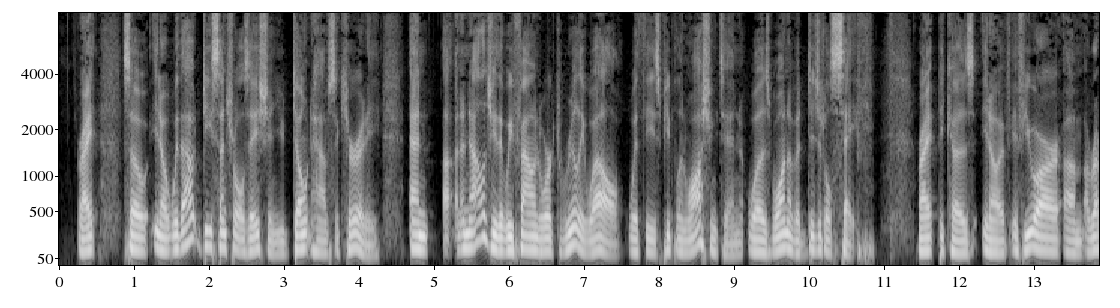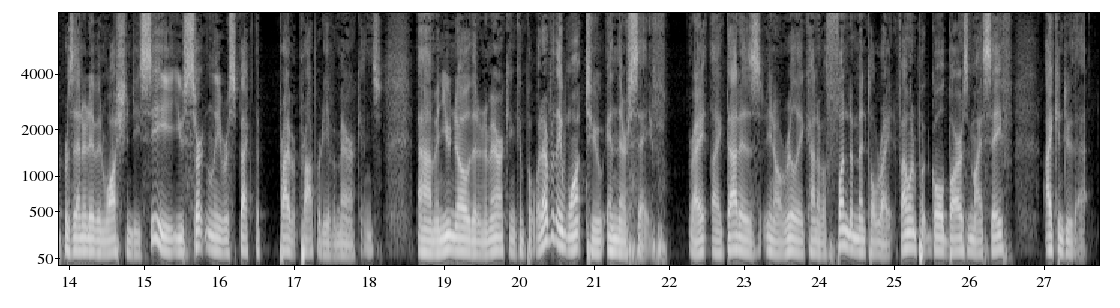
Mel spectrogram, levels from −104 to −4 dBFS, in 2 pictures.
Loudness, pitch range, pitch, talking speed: -24 LUFS, 100-120 Hz, 110 Hz, 205 wpm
